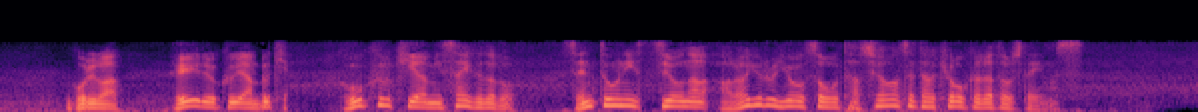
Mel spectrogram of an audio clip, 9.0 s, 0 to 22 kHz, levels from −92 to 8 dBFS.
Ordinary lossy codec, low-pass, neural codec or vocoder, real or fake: MP3, 32 kbps; 5.4 kHz; codec, 16 kHz in and 24 kHz out, 0.9 kbps, LongCat-Audio-Codec, four codebook decoder; fake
